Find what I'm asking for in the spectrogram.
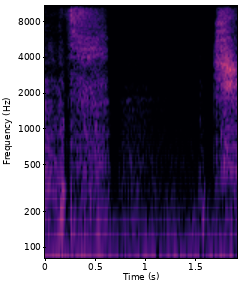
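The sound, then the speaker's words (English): A sneeze bursts out as a sharp, hissy blast, and a second similar burst follows after a short quiet pause. “No, I just had to sneeze.”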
